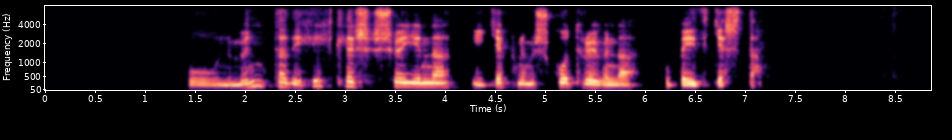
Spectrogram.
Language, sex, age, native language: Icelandic, male, 40-49, Icelandic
